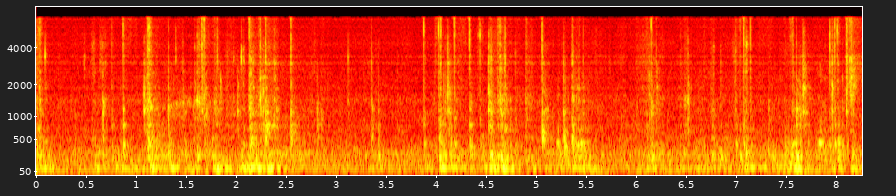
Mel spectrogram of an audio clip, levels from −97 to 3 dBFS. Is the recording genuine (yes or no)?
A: no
